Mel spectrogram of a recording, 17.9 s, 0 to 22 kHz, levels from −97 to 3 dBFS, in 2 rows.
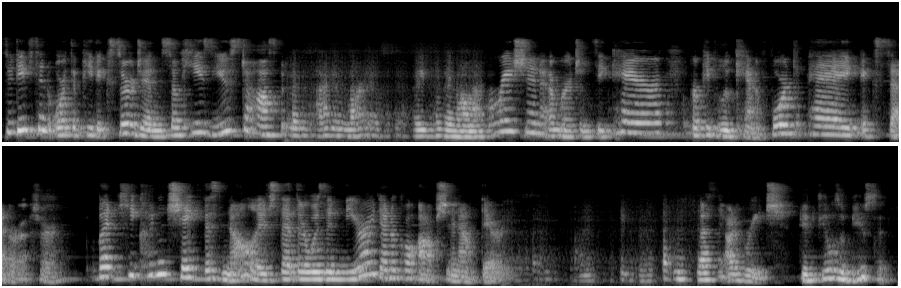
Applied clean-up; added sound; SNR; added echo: neural mask model DeepFilterNet 3.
